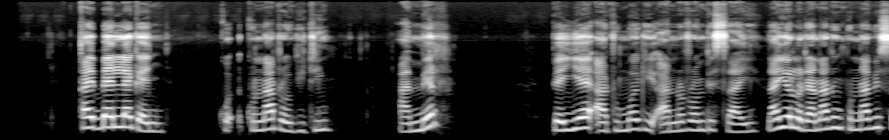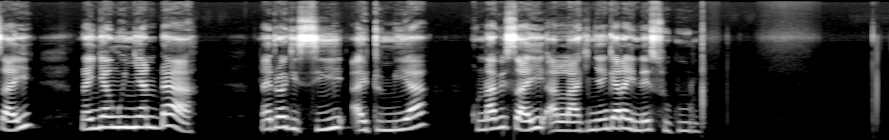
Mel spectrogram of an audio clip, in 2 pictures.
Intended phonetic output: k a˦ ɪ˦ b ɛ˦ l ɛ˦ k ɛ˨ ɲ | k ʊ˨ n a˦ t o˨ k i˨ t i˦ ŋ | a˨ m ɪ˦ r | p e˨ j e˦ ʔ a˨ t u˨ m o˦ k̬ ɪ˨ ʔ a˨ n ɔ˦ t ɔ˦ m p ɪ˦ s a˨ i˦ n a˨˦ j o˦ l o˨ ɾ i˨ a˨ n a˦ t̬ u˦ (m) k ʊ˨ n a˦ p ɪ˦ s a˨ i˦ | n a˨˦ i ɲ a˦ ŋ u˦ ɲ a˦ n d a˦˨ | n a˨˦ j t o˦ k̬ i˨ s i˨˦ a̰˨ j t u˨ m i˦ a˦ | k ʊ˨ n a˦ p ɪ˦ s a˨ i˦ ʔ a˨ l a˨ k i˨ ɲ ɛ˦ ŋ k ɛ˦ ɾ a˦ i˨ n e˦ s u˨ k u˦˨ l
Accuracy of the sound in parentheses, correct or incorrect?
correct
